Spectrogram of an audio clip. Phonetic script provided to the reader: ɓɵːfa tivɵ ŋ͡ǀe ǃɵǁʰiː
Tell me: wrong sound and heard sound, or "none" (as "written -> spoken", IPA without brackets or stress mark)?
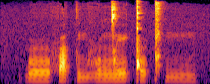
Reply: none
